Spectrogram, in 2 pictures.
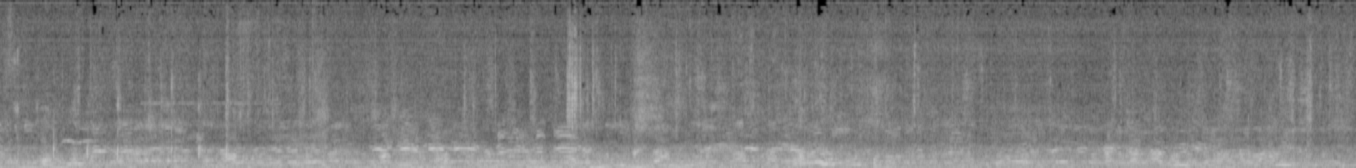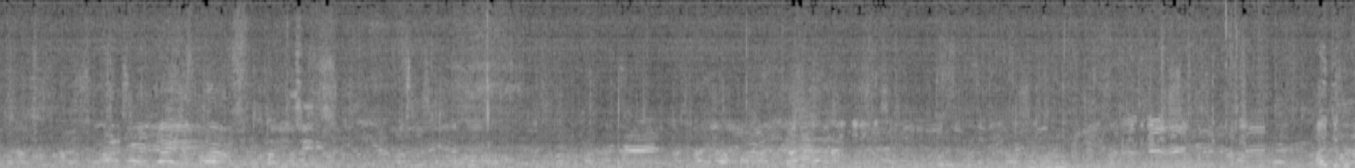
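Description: Many men talk and shout across an outdoor field.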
